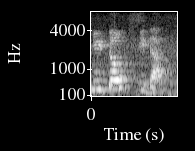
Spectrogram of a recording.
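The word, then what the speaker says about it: Gnetopsida: Varieties of 3 type: Cycadopsida, Coniferopsida and Nitopsida. G is silent here.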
